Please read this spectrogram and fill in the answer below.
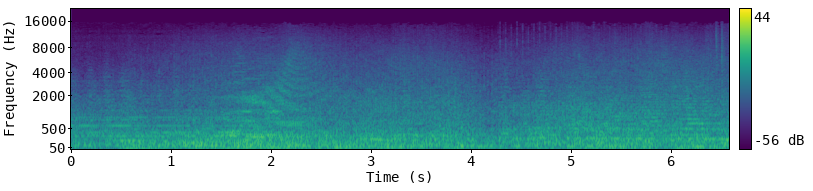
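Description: Several motorcycle engines running at speed, with one sweeping pass-by about two seconds in, mixed with film score music.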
